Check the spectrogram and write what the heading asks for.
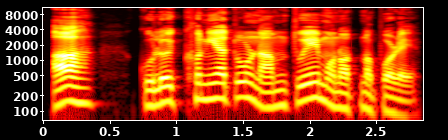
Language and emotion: Assamese, neutral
